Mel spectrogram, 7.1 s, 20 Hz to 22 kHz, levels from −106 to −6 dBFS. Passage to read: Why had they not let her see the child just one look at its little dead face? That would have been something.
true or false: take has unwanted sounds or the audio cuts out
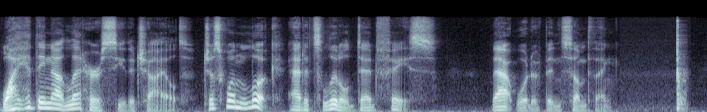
true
